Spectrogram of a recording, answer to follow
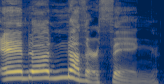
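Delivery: slow, high, loud dragged-out comeback; mock argumentative. Friend acting out someone who keeps arguing, dragged out and loud. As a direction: ham up refusing to let the argument go.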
